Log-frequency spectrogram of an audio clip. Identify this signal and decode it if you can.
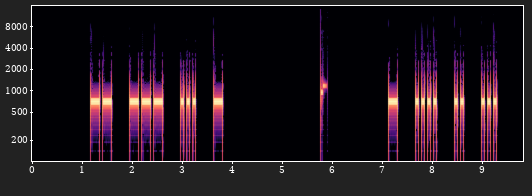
Morse code, heard as a keyed tone, about 20 wpm, spaced as for 14 wpm, 700 Hz. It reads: MOST THIS
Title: 139 Lesson 23f - Letter f - Words 20wpm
